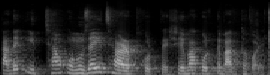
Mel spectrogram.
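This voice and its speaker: A woman with a low voice takes the class through grammar one step at a time. She keeps putting questions to her students as she goes. Her voice rings around an echoey room. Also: expressive, brisk. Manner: explains step by step, often asks the class questions. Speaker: English teacher. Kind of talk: exam-prep grammar lesson.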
